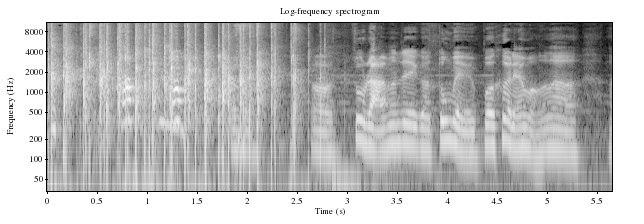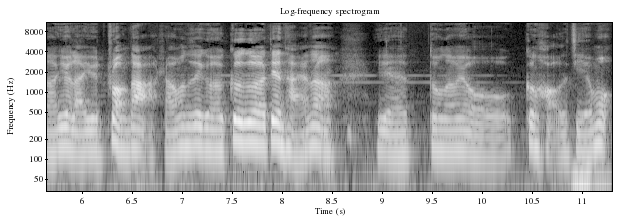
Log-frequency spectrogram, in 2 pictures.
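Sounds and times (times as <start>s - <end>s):
applause: 0.0s - 2.9s
speech: 2.6s - 11.2s.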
